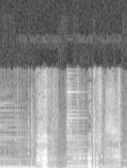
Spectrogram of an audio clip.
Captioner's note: CHUCKLlNG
